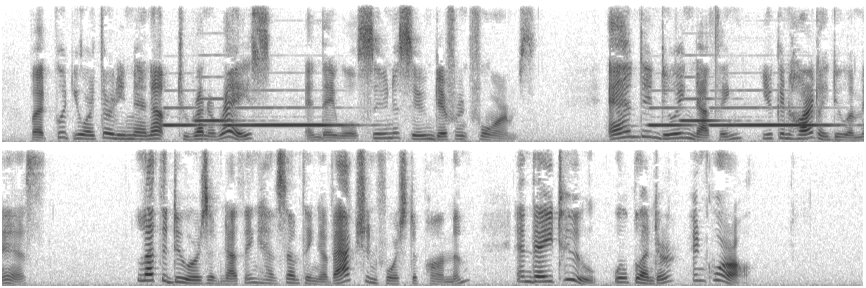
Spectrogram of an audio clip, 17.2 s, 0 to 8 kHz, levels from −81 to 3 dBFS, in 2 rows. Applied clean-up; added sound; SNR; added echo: none; Wind instrument, woodwind instrument; -3 dB; none.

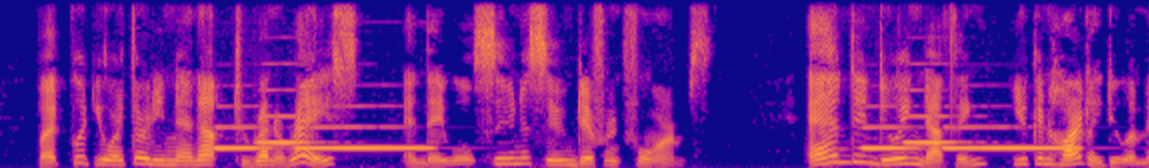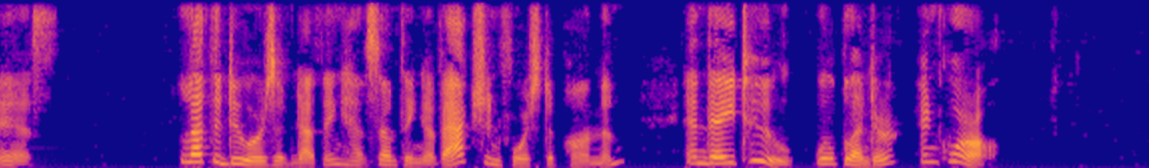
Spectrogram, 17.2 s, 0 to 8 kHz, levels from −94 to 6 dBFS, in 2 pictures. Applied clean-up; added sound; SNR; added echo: classical method spectral subtraction.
